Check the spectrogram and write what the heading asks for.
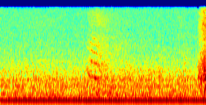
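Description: Steady low electrical hum in a pause between speech, with a faint, brief squeak that falls in pitch about a second in.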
